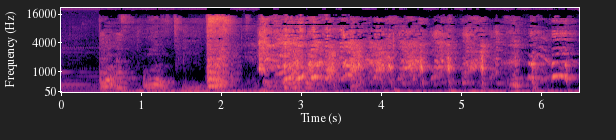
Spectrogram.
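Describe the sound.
Loud fart let out by a woman during a deep stretch with a flexibility coach, a brief harsh burst followed by a stretch of laughter and snickering mixed with talk.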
